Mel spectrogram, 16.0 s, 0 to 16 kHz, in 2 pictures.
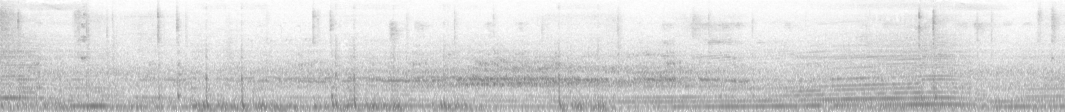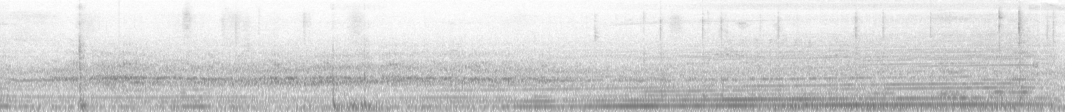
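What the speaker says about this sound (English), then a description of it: "this car feels really fun to drive" Race car engine in Gran Turismo 7 racing game, steady revving with rising and falling pitch through gear changes and occasional tire skids, continuous and loud throughout.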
